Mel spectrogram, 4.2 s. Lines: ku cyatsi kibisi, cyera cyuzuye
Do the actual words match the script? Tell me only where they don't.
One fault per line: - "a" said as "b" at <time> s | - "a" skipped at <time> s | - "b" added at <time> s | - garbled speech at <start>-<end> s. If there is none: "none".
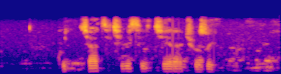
none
